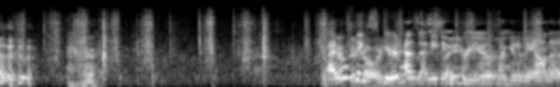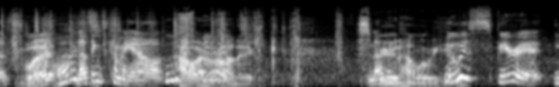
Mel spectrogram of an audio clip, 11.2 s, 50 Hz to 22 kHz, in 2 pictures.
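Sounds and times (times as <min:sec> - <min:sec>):
tarot cards being shuffled: 0:00.4 - 0:09.2
speech: 0:00.9 - 0:01.1, 0:03.3 - 0:08.4, 0:09.3 - 0:11.1.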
